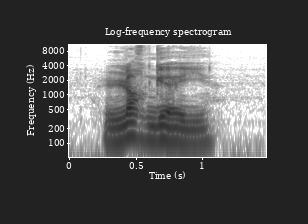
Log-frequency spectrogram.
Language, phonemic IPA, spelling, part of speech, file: French, /ɔʁ.ɡœj/, orgueil, noun, Fr-orgueil.ogg
- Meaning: pride; pridefulness; haughtiness, arrogance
